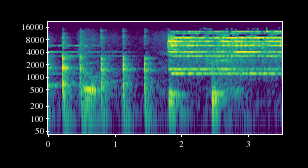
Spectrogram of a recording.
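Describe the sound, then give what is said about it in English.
Telephone ringing for an incoming call: steady, bright ringing tones start partway through and hold to the end, after a few short bursts of talk. “Oh, we got a caller. We got a caller coming in.”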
